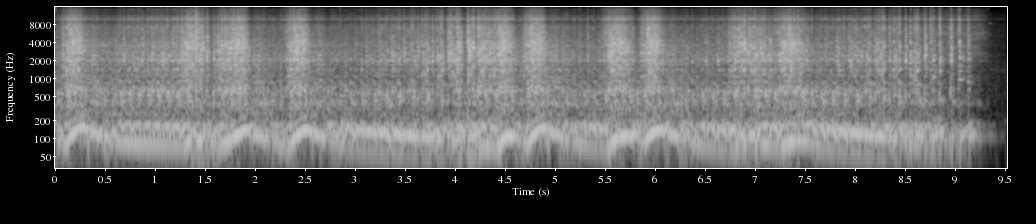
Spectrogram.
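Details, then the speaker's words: 1972 Chrysler Newport, swapped 440 big-block V8, after adding ignition advance and filling fuel bowls: deep rumble with quick throttle blips, picks up cleanly and settles without stumbling. Normal running; sounds better. "that sounds better."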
